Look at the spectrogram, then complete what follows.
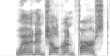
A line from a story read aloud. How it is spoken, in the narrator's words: someone shouted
